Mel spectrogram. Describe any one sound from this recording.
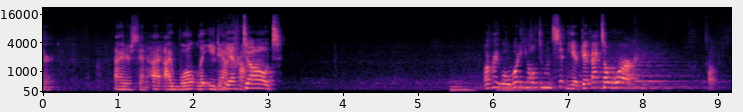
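An older man speaks loudly and angrily.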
